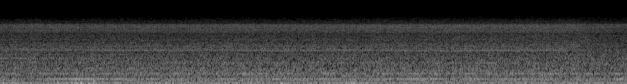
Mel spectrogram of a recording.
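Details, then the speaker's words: Chevy G20 van, new electric radiator fan with relay and 205°F-on/185°F-off switch, engine warm: fan switched on around 204°F; even rushing whoosh with faint motor hum, no ticking or scraping; normal running. "204 something it turned on and now it is on I can feel plenty of flow it's working real good we're getting plenty of air exchange yeah"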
